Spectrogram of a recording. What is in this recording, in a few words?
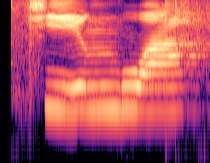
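"qing wa" Chinese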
